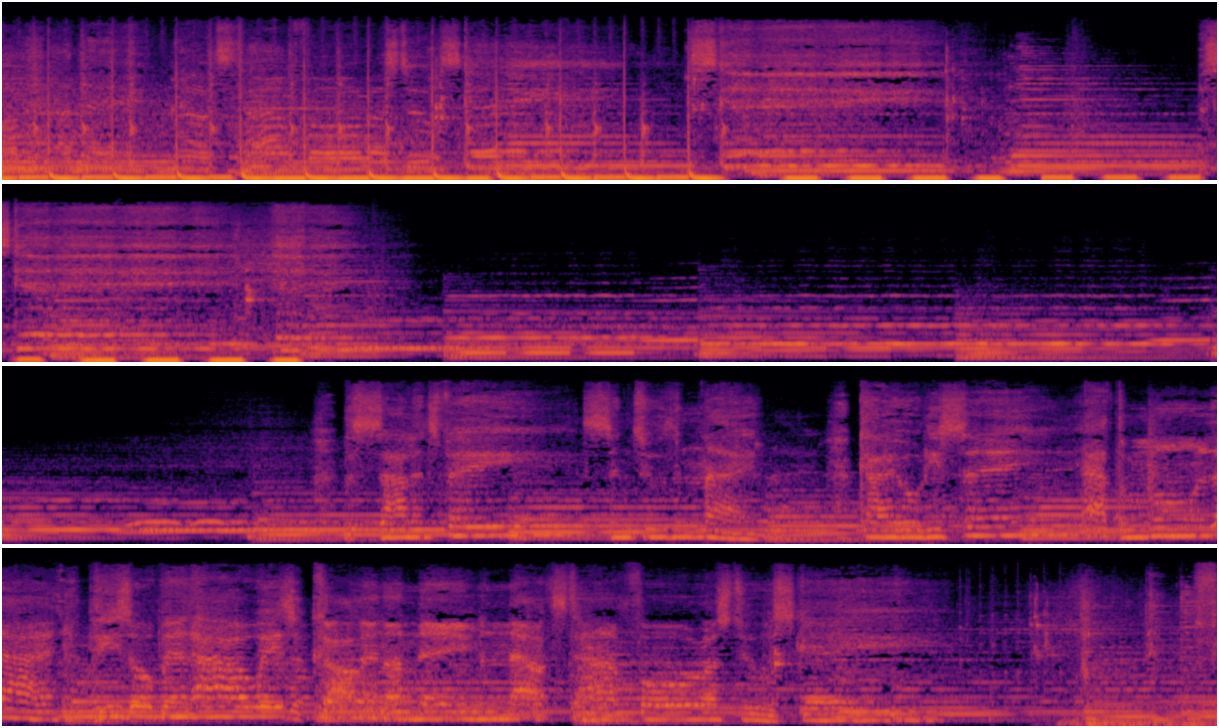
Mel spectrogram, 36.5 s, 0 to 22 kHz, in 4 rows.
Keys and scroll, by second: 8.3 n, 16.0 h, 33.7 h, 35.3 h.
